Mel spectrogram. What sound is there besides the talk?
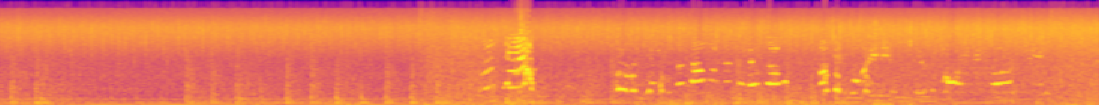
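rain pouring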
